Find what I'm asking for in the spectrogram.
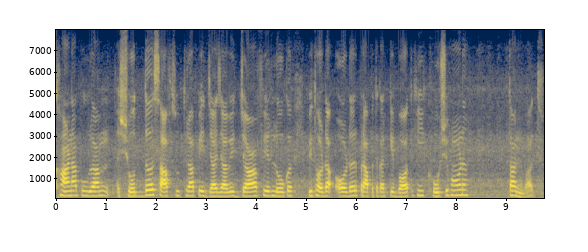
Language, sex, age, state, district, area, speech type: Punjabi, female, 30-45, Punjab, Mansa, urban, spontaneous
